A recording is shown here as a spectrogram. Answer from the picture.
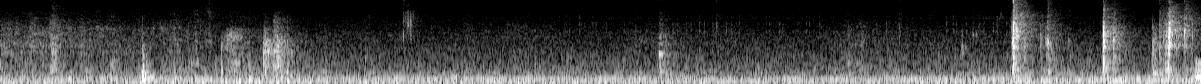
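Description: Steady low electrical hum, with a few sharp clicks and knocks near the end as the solar panel and its cord are handled.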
